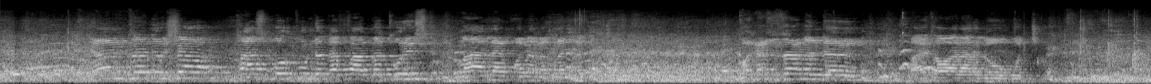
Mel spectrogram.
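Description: A man sings expressively.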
